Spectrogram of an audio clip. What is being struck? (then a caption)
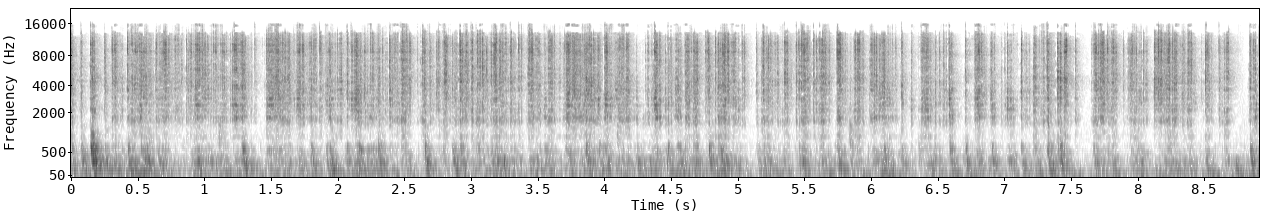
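Metal mesh microphone grille. Long nails scratch and tap fast on the black metal mesh grille of a blue desktop microphone. A dense, bright, scratchy rasp with rapid clicking taps runs steadily through the clip, with only brief dips between bursts.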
